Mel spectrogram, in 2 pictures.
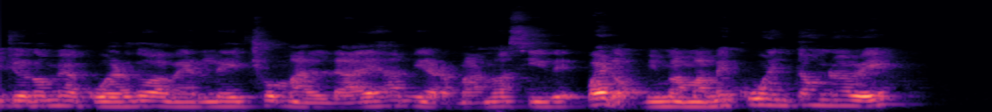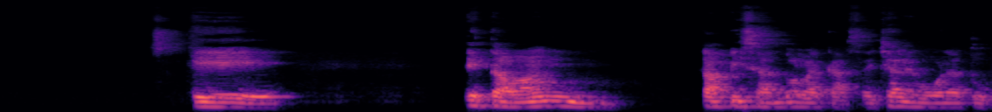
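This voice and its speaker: A middle-aged Venezuelan man casually telling family stories, slangy and animated, dropping to low mutters and rising to loud bursts. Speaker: podcast host. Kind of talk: casual storytelling monologue. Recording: roomy echo.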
